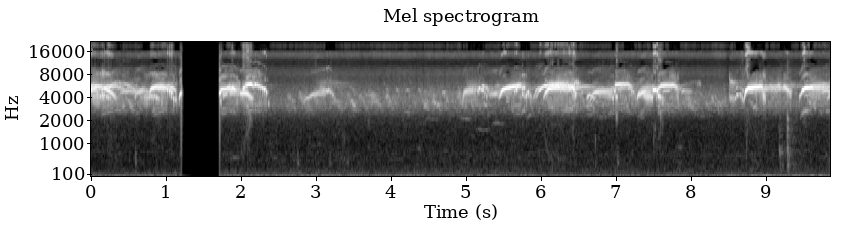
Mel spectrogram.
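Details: Swifts, birds that nest in churches, heard during a live May 1, 2020 afternoon broadcast from the Urdaibai marshes in summer; a dense chorus of shrill, arched screams overlaps continuously, with one brief dropout to silence near the start.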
